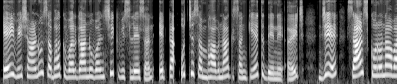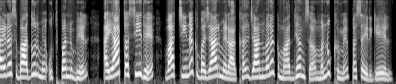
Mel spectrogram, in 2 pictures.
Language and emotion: Maithili, neutral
